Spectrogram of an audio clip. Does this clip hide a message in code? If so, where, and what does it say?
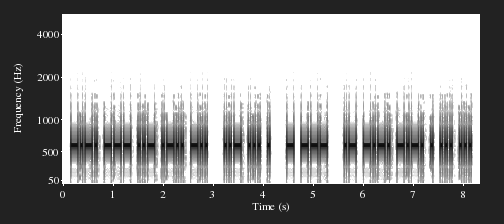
Yes: Morse code from 0.2 to 8.2 s, heard as a keyed tone, about 25 wpm, 600 Hz. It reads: COULD USE TO ACCESS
